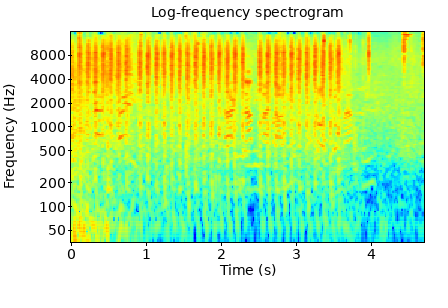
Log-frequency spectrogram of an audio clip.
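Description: A rifle fires in rapid bursts nearby.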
